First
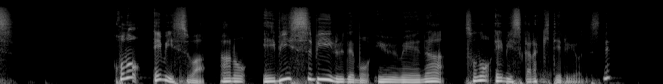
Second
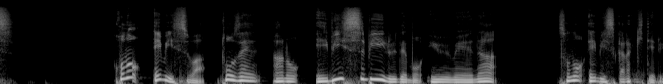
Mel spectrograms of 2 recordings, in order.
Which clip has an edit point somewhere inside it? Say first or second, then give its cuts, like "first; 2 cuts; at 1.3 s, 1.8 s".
first; 2 cuts; at 2.2 s, 4.6 s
